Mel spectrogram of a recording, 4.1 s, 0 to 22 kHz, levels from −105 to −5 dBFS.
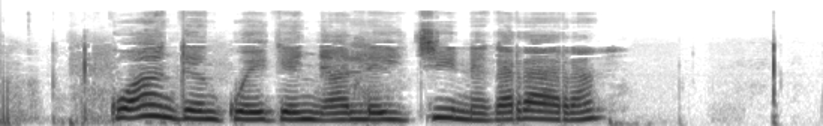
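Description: Throughout the speech, the treble sounds bright yet synthetic: sibilants come out gritty and metallic, and nothing rises above 14.8 kHz. A plain low-pass would dull the top instead. This is likely HE-AAC compression near 24 kbps, rebuilding treble from copied lower bands.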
